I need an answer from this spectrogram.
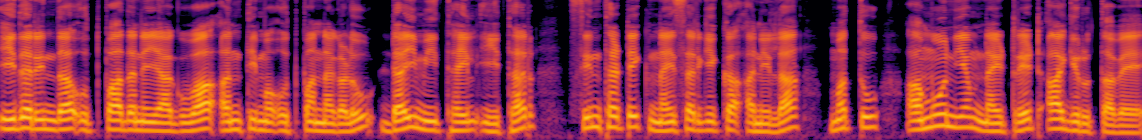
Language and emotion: Kannada, neutral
